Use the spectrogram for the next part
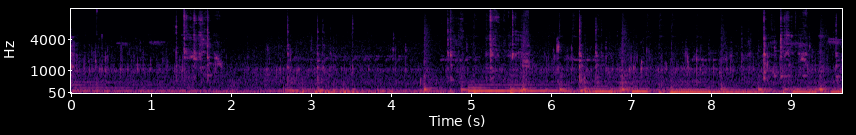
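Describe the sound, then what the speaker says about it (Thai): Cooked sago and corn in coconut milk being stirred in a pot for a Thai dessert, soft irregular scrapes and knocks of a spoon against the pot over a low background hum. "แล้วก็คนให้เม็ดสาคูแตกกระจายไม่จับตัวเป็นก้อนนะคะ"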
